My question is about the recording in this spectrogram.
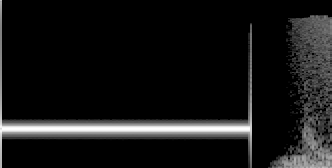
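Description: The steady, high-pitched reference test tone that goes with SMPTE colour bars: one unbroken beep at a single pitch that cuts off suddenly near the end.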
